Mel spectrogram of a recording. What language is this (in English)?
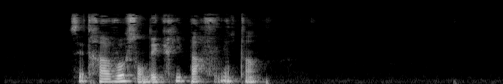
French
